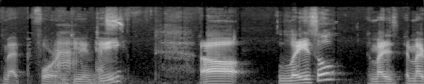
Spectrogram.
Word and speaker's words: Lae'zel: Lae'zel, am I pronouncing that right? Lae'zel. Lae'zel.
